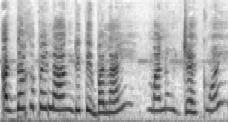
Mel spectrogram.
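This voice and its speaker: A woman playing a lively young granddaughter in a radio drama, who talks quickly and excitably. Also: very high-pitched, faint music behind. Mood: chatty.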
